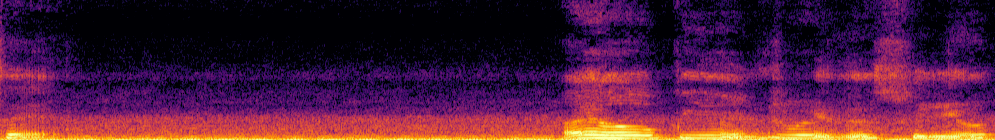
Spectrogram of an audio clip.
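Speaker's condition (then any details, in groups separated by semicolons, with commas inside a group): Cerebral palsy; dystonia in hands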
